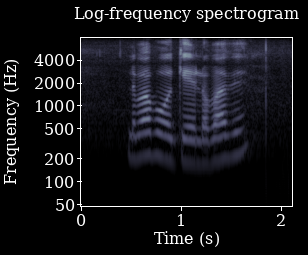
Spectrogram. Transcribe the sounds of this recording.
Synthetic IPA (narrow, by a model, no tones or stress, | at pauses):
lɪbabɔkʼɛlɔbabɛ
